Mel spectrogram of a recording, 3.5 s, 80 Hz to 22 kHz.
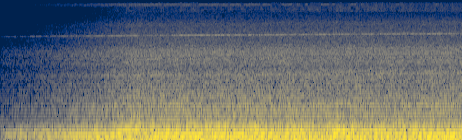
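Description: Lancair Evolution turboprop engine in X-Plane 12 spooling up under smoothly applied throttle, a steady droning whine that swells over the first half second and then holds loud and even.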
